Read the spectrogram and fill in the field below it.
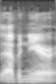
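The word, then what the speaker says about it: avenir: It's abaner and by the way it's a French word.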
